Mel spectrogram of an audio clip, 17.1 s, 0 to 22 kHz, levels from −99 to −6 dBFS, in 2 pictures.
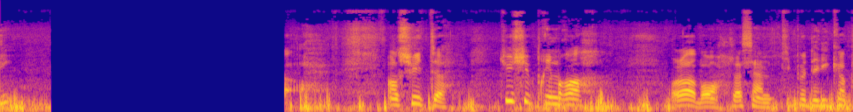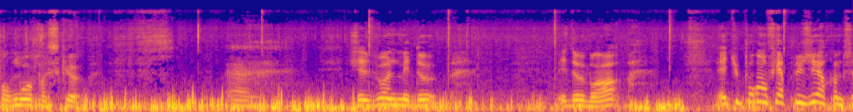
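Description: At 0.50 s the sound cuts to silence until 2.85 s, an audio dropout to silence losing about 2.34 s, likely a dropped input link.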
